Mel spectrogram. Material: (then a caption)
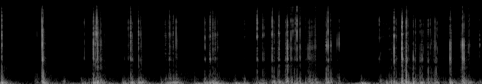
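Silicone. Long green nails scratch a small, oval, pink silicone body scrubber pad with nubs, solid and flexible. The result is a quick, uneven series of dry, bright scratching bursts over a soft low thump, with short quiet gaps between strokes.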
